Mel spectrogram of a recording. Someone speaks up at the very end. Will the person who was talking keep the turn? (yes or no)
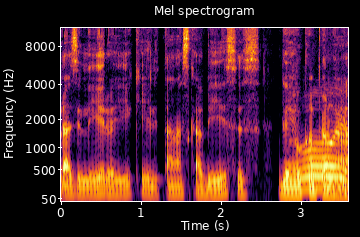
no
